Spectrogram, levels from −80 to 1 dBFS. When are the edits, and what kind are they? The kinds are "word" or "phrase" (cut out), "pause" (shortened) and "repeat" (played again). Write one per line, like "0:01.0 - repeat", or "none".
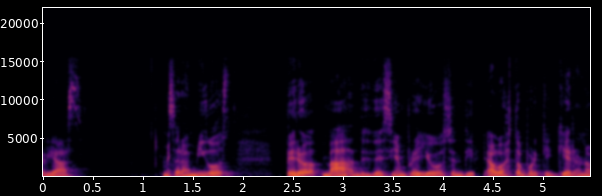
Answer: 0:01.3 - word
0:02.8 - word
0:04.3 - word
